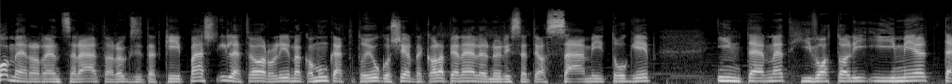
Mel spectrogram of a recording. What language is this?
Hungarian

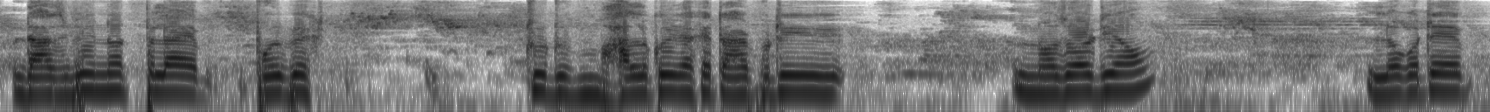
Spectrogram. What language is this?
Assamese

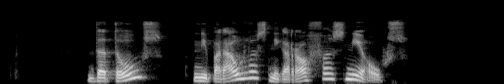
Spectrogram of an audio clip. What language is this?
Catalan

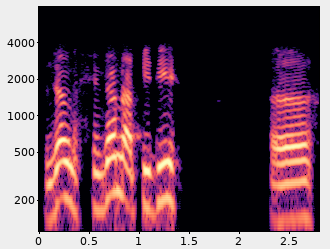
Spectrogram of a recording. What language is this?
Manipuri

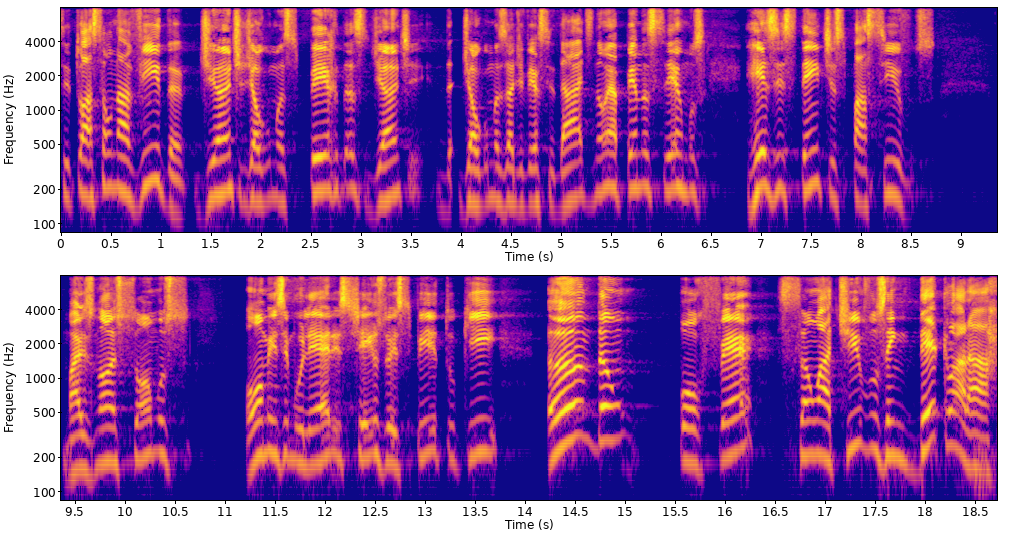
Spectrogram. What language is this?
Portuguese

